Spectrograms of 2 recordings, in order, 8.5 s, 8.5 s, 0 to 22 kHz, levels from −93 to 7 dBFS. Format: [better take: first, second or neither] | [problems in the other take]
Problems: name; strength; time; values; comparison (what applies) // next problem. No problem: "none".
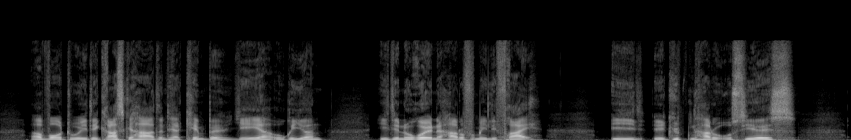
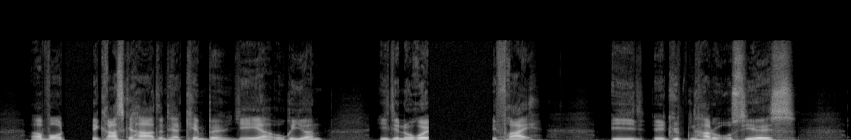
first | audio cutting out; at 0.5 s and at 4.5 s for 0.5 s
